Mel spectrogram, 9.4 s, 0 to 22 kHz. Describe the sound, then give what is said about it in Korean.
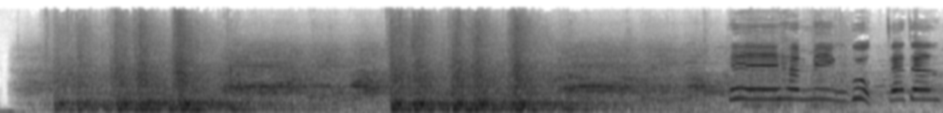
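A large indoor crowd of Korean fans chants and cheers loudly in rhythmic bursts at the 2014 World League men's volleyball match between Korea and the Czech Republic at Suwon Indoor Gymnasium, with heavy thumping beats like drums or thundersticks, ending with a shrill whistle or horn-like tones. “짠짠짠 이 힘찬 응원 소리가 들리는데요.”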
